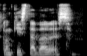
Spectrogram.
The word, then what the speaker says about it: conquistadores: the way, like, I think I've always heard it as conquistadors, or I guess in Spanish, conquistadores. Yeah. – Sure. Maybe, maybe I've just, maybe just, I've got the wrong just, pronunciation there. No, you don't have wrong. It's just different, and I thought it was interesting to point out.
